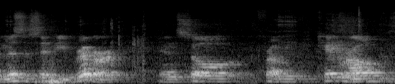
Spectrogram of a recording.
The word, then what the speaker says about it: Cairo: river and so from cairo that's how the people in illinois pronounce it cairo the southern tip of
